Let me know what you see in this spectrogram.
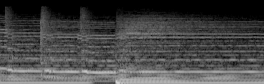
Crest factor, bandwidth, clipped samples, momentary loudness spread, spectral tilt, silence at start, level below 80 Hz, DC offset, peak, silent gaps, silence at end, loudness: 14 dB; 15.5 kHz; under 0.1%; 4 LU; -5 dB/octave; 0 s; -26 dBFS; 0.2%; -8 dBFS; none; 0 s; -21 LUFS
